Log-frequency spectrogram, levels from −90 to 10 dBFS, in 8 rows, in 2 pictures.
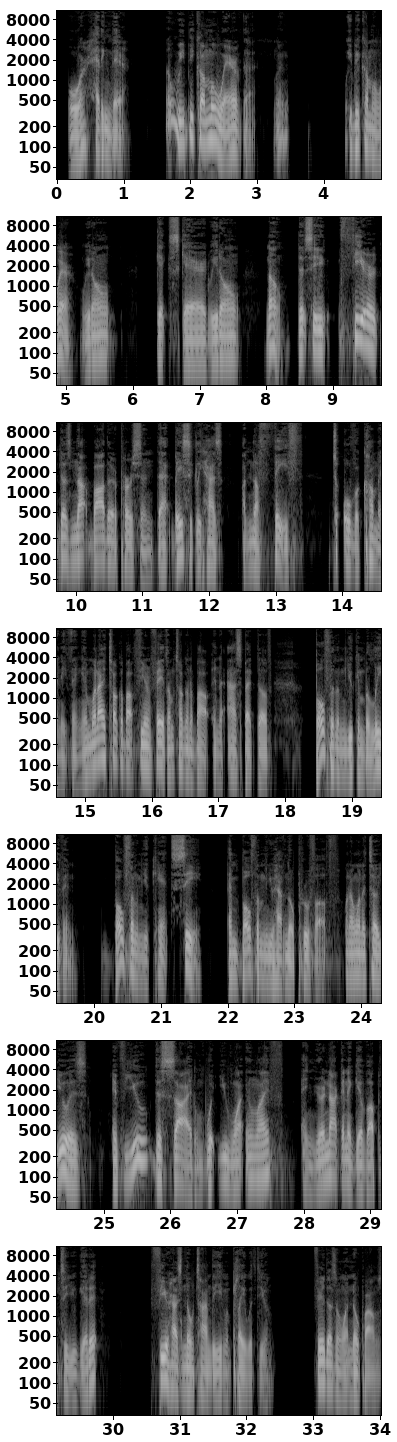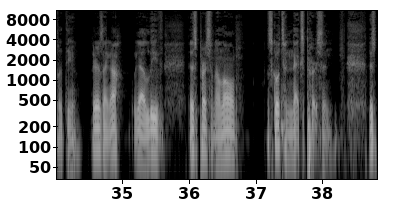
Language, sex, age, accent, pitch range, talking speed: English, male, 30-49, American, 80-105 Hz, 200 wpm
